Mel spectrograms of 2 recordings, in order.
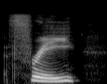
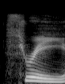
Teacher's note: Lots of English speakers in England do th fronting. They make f for th. So the words free, as in not confined, and 3, the number, sound identical to th fronters.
